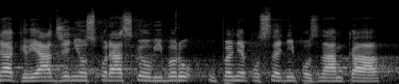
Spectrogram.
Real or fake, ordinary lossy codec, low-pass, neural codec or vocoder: real; Opus, 32 kbps; 14.4 kHz; none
